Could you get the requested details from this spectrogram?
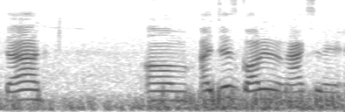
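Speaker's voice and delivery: ordinary delivery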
